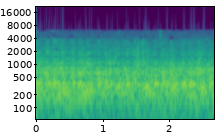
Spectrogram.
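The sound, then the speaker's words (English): A propeller airplane engine roars steadily at high power during takeoff, a dense, continuous mechanical drone that stays loud throughout, with no voices. “You take her off. And remember to keep on the little right rudder to allow for engine torque.”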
